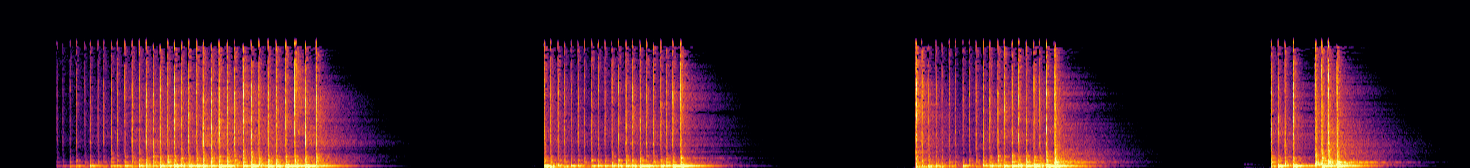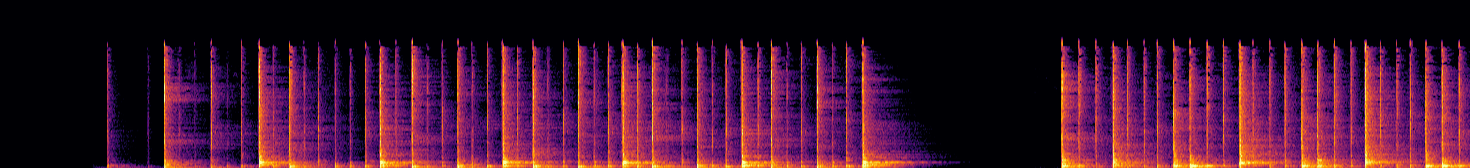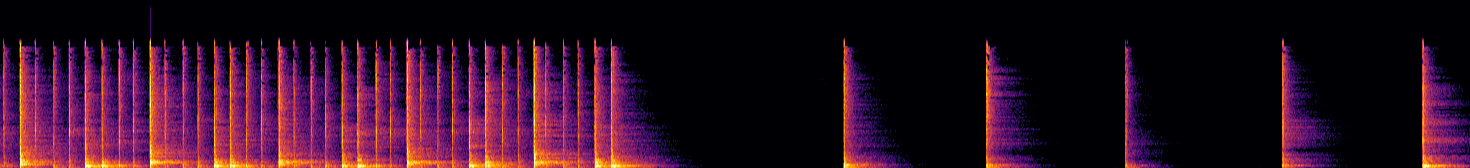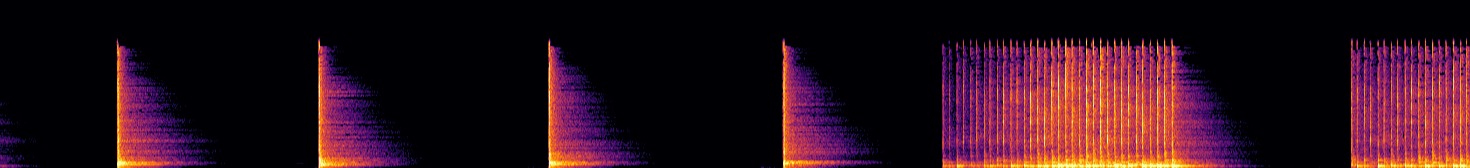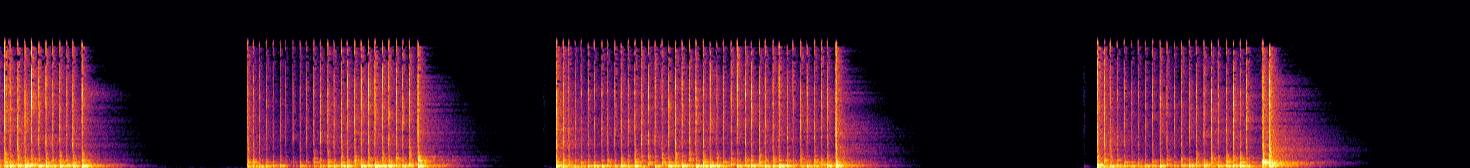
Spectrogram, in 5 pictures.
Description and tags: high conga wet
Higher tuned conga samples, rolls, short grooves, etc. with added quality reverberation.
conga, drum, latin, percussion, roll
